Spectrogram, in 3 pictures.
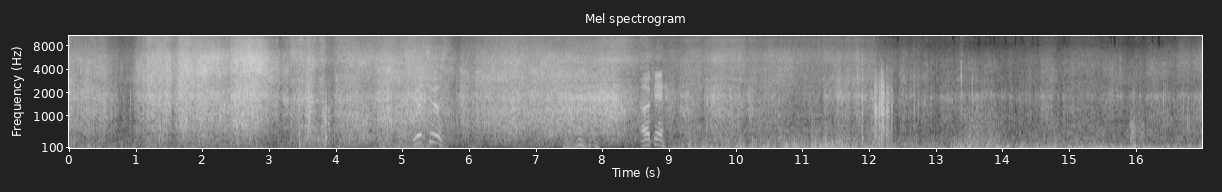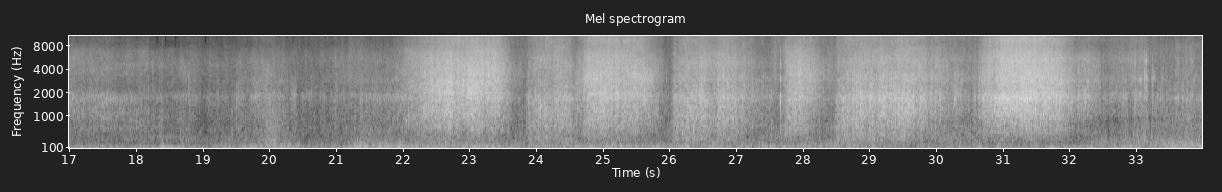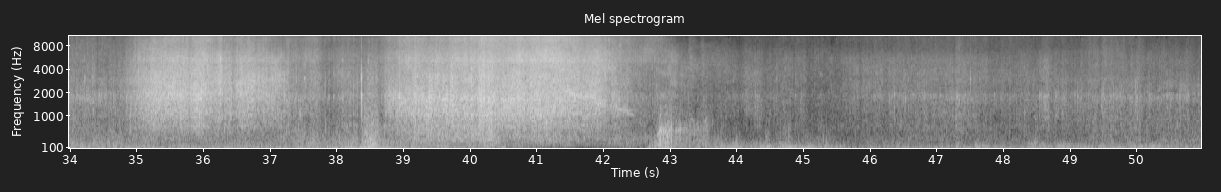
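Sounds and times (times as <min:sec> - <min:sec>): skis scraping over snow: 0:00.0 - 0:50.9
wind buffeting microphone: 0:00.0 - 0:50.9.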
